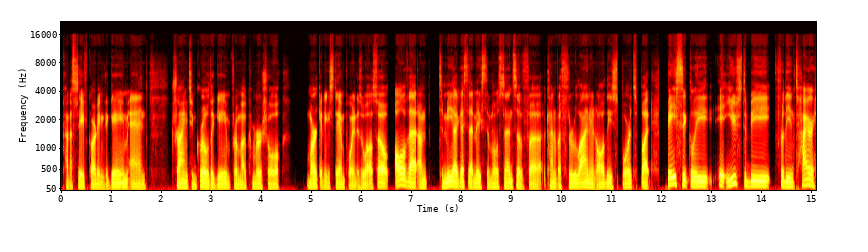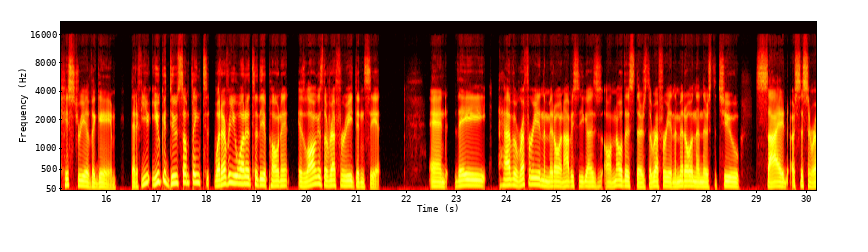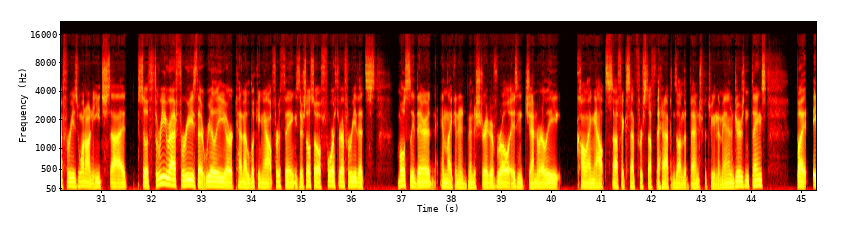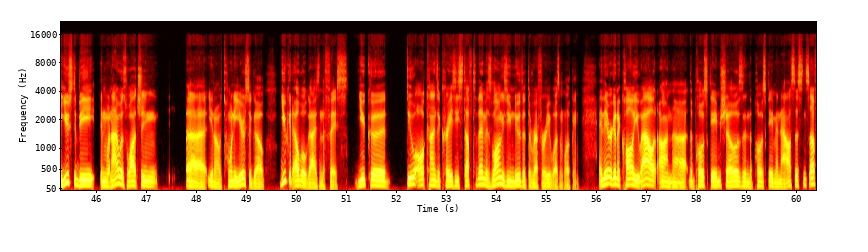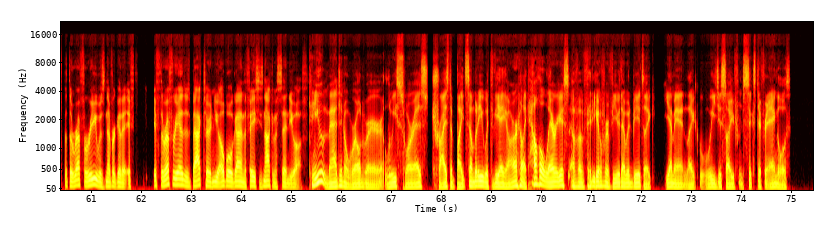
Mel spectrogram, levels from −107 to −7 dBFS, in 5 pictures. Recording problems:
none

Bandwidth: 16 kHz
